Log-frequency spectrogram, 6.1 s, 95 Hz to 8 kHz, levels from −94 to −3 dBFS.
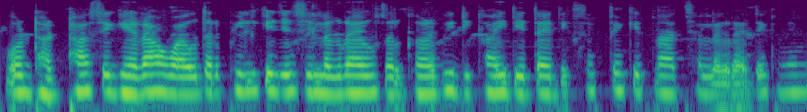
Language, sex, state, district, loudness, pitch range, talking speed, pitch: Maithili, female, Bihar, Saharsa, -27 LUFS, 200-210 Hz, 255 wpm, 205 Hz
